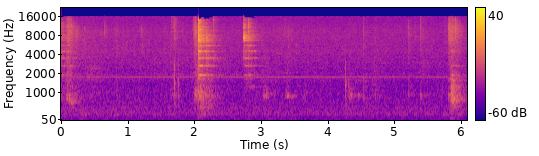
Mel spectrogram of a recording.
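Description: A metal spoon scraping out a spaghetti squash half over a glass bowl, with three short ringing clinks of spoon on glass: about two seconds in, a moment later, and near the end.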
